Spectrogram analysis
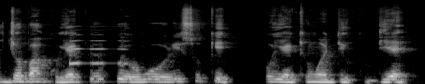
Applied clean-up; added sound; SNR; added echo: neural mask model RNNoise.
